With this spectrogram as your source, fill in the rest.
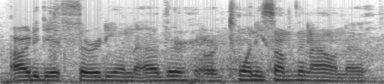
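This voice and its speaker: A young man's fairly high, mellow voice comes rapid-fire with fairly even intonation as he hosts a podcast outdoors. He rambles and jokes loosely in a solo monologue, talking to himself while walking city streets. The phone recording is lo-fi, with street traffic behind him.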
